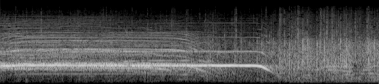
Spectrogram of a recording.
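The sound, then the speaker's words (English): An audience bursts into loud, steady applause while a long sustained cheer rings out above the clapping, then the cheer cuts off and the dense applause carries on. “Listen, a big round of applause”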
